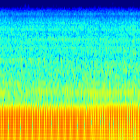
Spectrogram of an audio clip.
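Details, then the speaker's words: Jetta idling after the battery light came on following a hard pull: smooth even low hum, no squeal, slap or chirp from the belt area; seems to run fine. "but i actually got into one where it's like a a teardrop looking shape but it seems like it's running fine"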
